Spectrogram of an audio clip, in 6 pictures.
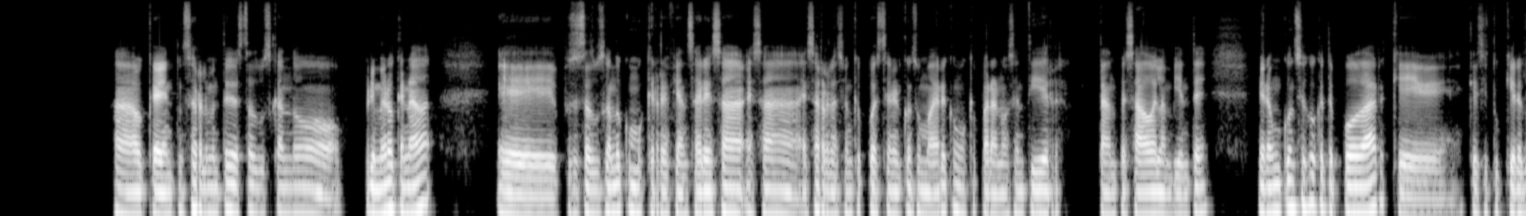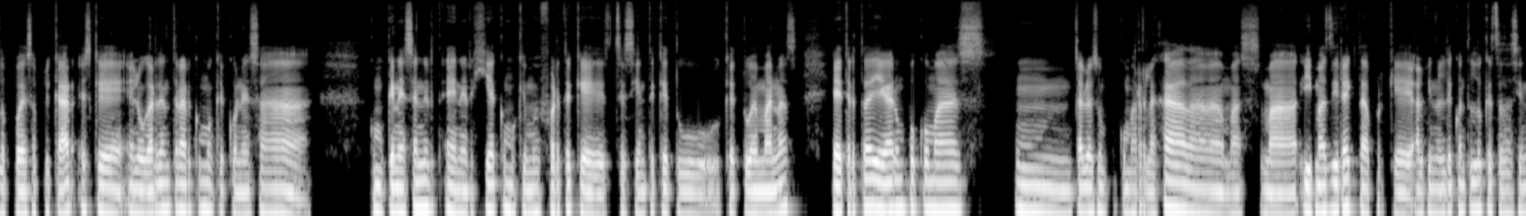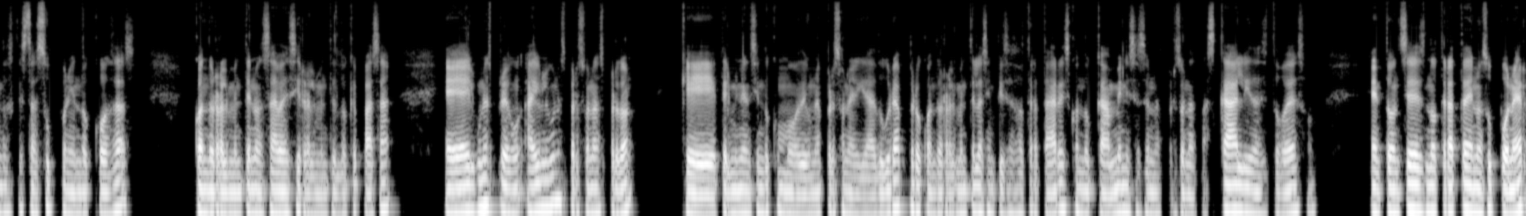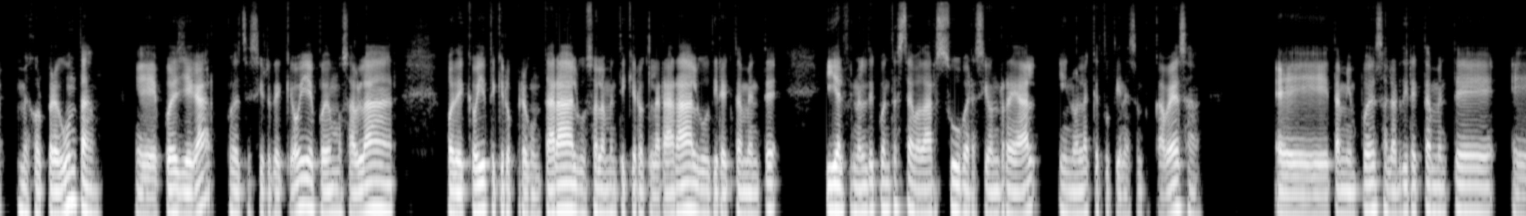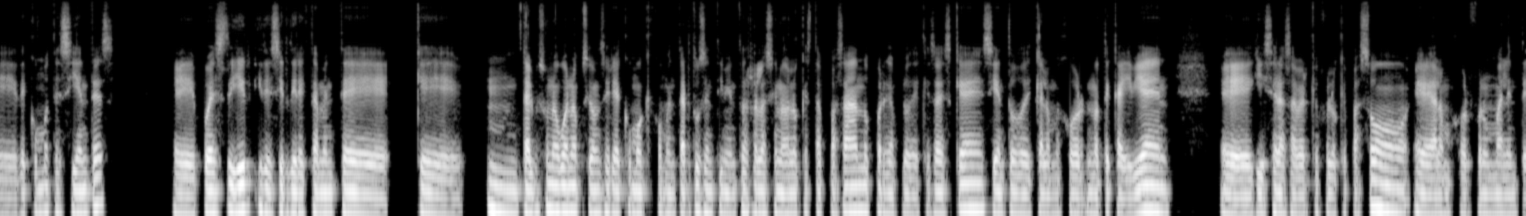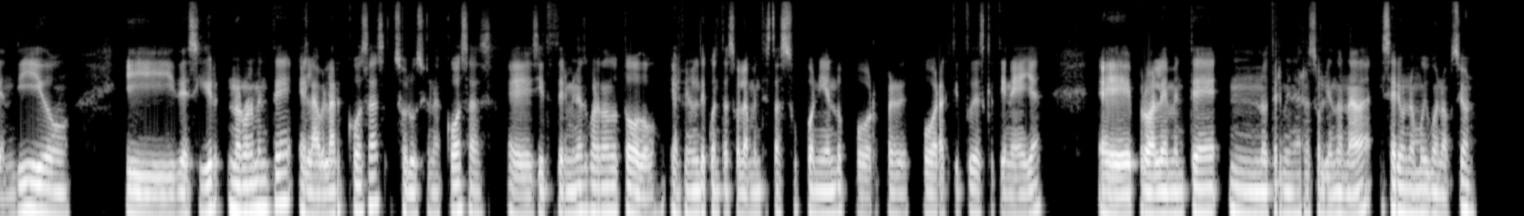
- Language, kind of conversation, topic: Spanish, advice, ¿Cómo puedo hablar con mi pareja sobre un malentendido?
- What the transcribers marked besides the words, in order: none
